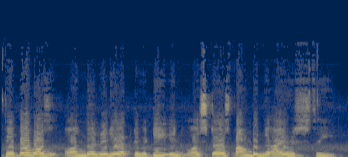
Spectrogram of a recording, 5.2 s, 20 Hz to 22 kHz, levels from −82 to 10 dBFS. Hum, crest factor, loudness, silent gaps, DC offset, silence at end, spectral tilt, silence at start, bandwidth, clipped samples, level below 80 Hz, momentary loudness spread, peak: none; 10 dB; -15 LUFS; none; under 0.1%; 0.2 s; -3 dB/octave; 0.05 s; 15.5 kHz; under 0.1%; -48 dBFS; 6 LU; -4 dBFS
